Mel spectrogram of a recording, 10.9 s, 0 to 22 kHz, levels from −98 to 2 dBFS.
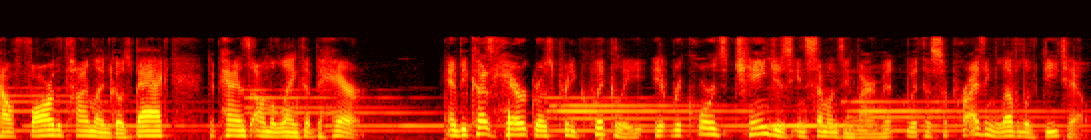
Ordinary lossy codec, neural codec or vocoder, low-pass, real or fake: AAC, 48 kbps; none; 7.2 kHz; real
